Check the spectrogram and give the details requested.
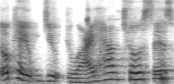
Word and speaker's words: ptosis: And if you're wondering, like, okay, do I have ptosis? What is this weird word that has a silent P at the beginning?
